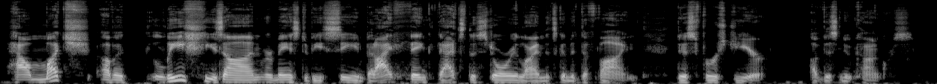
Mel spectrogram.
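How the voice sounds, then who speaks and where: A man's fairly low voice with vocal fry, a fairly slow pace, and a dry, close sound with no echo. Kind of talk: interview. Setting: remote from Capitol Hill.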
